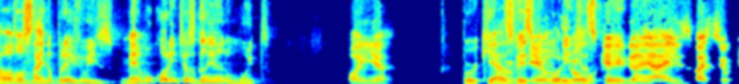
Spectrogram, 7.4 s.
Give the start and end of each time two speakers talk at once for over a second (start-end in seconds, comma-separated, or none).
5.0-6.5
